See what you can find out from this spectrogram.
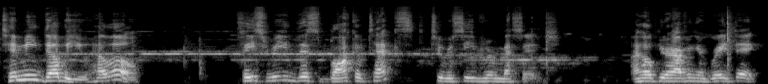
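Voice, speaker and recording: A man's voice: a little high, unhurried, over music, low-quality recording. A man giving a casual, rambling live-stream reading, talking to his viewers by name. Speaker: online rune reader.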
